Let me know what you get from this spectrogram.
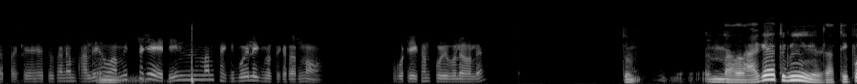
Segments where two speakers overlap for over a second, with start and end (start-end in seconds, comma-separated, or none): none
